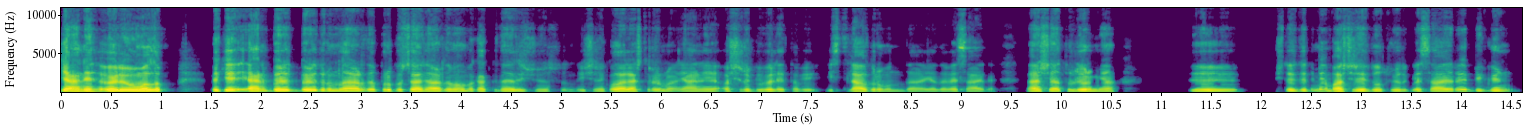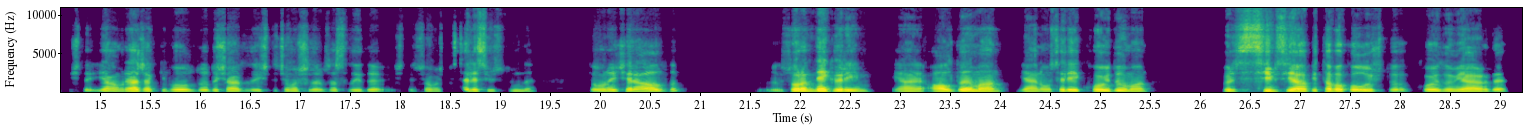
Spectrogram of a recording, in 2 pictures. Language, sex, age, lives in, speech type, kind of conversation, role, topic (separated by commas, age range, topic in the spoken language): Turkish, male, 35-39, Poland, conversation, unstructured, none, Evde böcek ya da haşere görürsen ne yaparsın?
